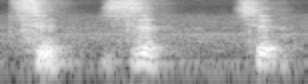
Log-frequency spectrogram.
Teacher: 발음할 때 이렇게 공기가 약간은 터지는 듯 하면서 이 입안에 공기의 공간을 굉장히 좁게 해서 공기가 세게 마찰이 돼서 흘러나가는 소리인 거죠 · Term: 파찰음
